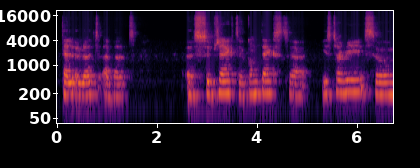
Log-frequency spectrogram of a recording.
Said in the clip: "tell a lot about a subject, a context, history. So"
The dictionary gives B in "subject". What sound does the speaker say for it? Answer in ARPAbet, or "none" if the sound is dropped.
B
